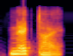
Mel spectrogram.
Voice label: "necktie", Indian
